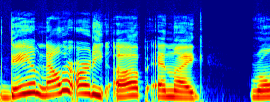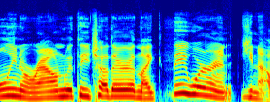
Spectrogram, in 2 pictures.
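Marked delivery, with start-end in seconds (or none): none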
